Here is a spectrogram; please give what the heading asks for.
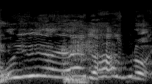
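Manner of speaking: very high, squealed panicky echo; hammed-up high-pitched alarm; mock freak-out. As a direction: squeal it like someone comically overreacting. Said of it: "I don't wanna freak anybody out".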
